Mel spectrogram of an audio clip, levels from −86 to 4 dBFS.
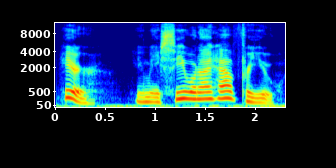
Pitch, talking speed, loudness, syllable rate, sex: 190 Hz, 235 wpm, -16 LUFS, 5.6 syllables/s, female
